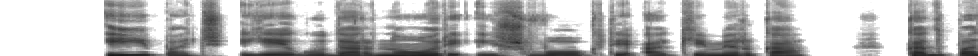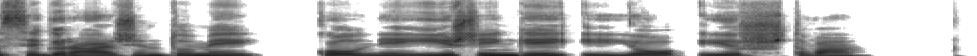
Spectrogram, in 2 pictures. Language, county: Lithuanian, Telšiai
